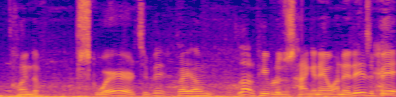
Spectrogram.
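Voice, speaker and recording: A man rattles along at a very fast pace, with audible room echo and noticeable background noise behind him. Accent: Irish. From Ireland. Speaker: travel vlogger. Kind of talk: casual chat.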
